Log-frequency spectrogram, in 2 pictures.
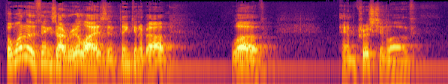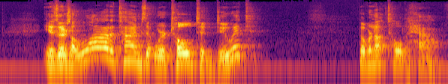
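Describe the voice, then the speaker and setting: In a church sanctuary, a preacher with a big booming voice teaches a lesson, his sermon folksy and conversational. When he reaches scripture, he slows down and reads it with emphasis.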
